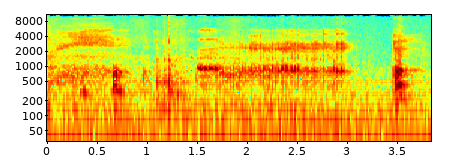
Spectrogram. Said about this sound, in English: Burp. Burp.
